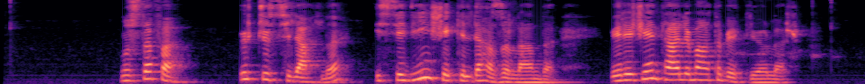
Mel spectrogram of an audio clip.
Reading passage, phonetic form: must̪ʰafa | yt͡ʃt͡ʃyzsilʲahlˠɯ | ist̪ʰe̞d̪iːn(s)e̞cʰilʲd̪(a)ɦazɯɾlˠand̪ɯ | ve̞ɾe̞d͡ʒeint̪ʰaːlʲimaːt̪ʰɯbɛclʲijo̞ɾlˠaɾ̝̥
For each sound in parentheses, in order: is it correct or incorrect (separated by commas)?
incorrect, incorrect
